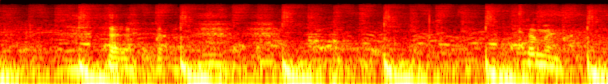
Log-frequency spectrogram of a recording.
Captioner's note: Mason chuckling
